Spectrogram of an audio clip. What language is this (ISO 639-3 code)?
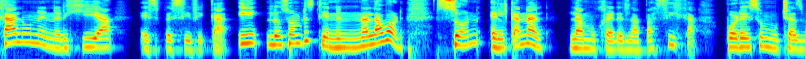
spa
